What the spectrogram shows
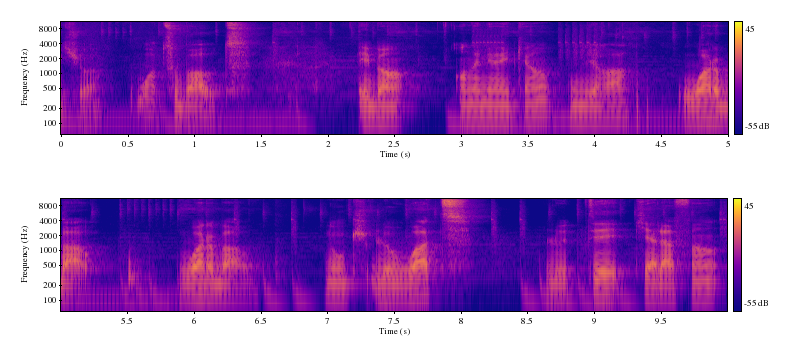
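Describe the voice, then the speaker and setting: A man's voice: lowish voice, darkish tone. A man in his late teens casually explaining things to the listener, rambling with many fillers and restarts. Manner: addresses the listener familiarly as "tu". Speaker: language tutor.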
